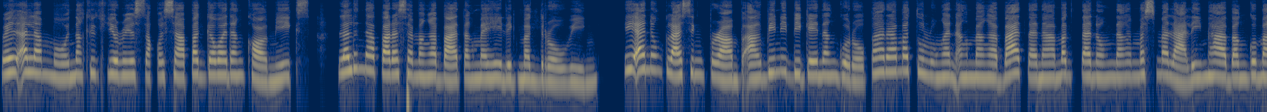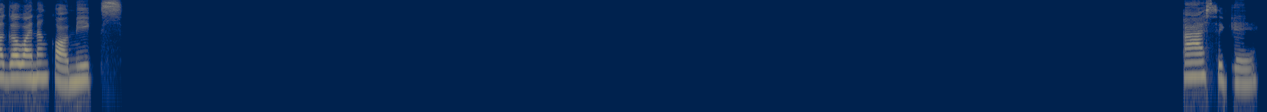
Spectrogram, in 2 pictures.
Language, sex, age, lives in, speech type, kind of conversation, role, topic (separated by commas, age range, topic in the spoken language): Filipino, female, 20-24, Philippines, read, expert-assistant, asker, May paraan ba para mas maintindihan natin kung paano nagsimula ang uniberso maliban sa teoryang Big Bang?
